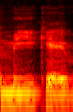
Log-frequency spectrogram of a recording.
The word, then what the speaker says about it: Miike: I pronounce this man's name correctly? Takashi Miike.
